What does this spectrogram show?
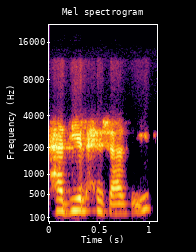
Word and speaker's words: Hadil Hijazi: My name, as correctly pronounced by Elizabeth, is Hadil Hijazi.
